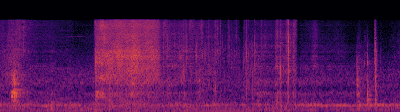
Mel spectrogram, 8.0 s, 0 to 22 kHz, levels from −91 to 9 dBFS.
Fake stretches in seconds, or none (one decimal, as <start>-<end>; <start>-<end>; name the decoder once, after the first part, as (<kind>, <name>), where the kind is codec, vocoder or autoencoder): 0.6-1.1 (codec, SNAC); 1.7-4.0; 5.1-7.2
